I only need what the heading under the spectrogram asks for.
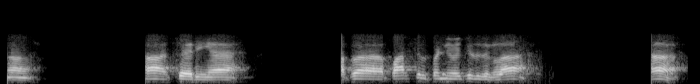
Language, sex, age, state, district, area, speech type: Tamil, male, 60+, Tamil Nadu, Viluppuram, rural, conversation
